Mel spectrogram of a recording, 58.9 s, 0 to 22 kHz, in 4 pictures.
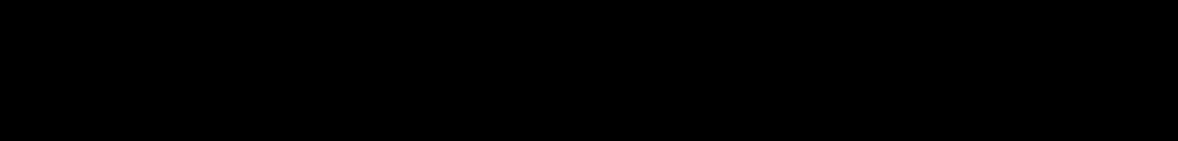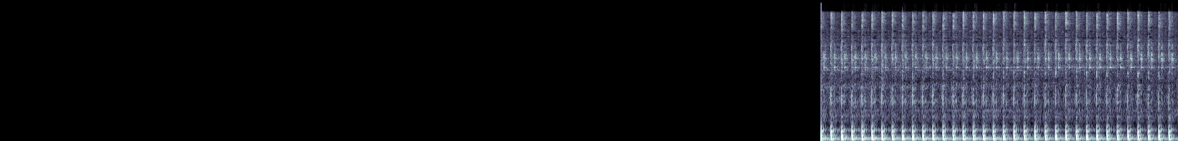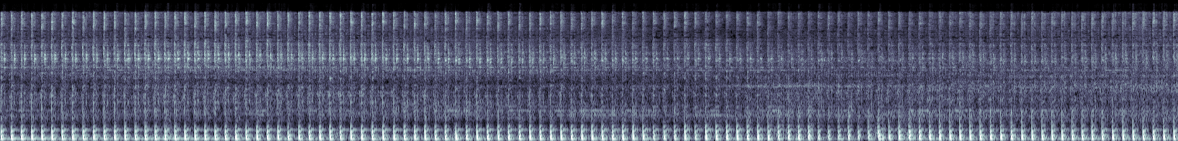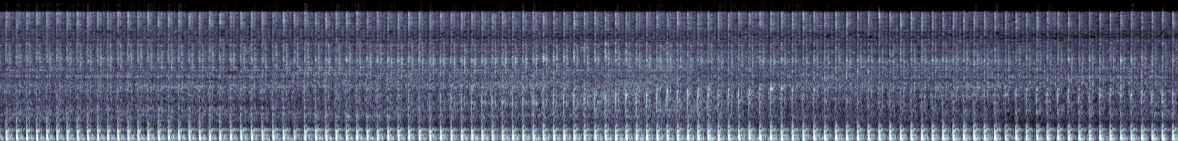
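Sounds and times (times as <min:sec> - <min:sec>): motorcycle engine idling: 0:25.0 - 0:58.9.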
